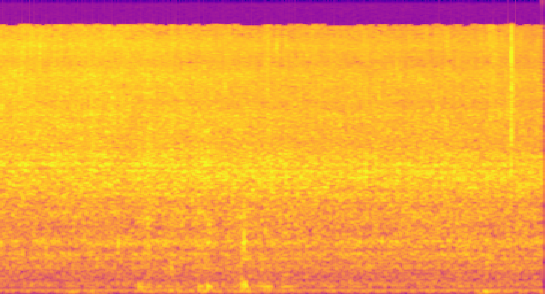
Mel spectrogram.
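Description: Oil and food sizzling in a hot wok, a steady even hiss, with a few soft low bumps about two seconds in as sliced mushrooms go into the pan.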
